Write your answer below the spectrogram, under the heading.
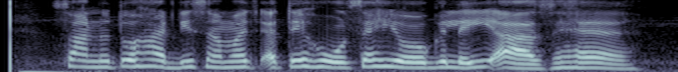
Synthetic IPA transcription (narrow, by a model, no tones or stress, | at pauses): saːnũːt̪ʊɦaːɖiːsəməd͡ʒət̪eːɦoːɾsəɦjoːɡləiːaːzɦɛː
